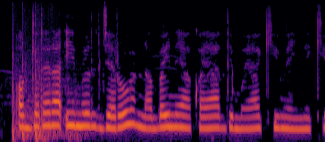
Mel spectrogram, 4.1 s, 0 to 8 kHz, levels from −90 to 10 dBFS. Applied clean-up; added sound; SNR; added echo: classical method spectral subtraction.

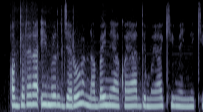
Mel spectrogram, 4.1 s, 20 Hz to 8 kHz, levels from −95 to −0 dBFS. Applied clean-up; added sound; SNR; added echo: neural separator model SepFormer DNS4.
